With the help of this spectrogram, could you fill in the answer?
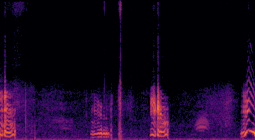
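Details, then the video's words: Grey francolin voice: loud, throaty, wavering notes spaced irregularly about a second apart, with a soft brief note and sharp clicks between them over a low background hum. "teetar ki awaaz in your videos grey francolin ki sound"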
